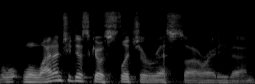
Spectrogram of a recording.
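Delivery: acted-out offhand, dismissive, nonchalant, super sarcastic tone. Retelling how she answered after looking at the message, in a mock super-sarcastic retort. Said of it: "super sarcastic".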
